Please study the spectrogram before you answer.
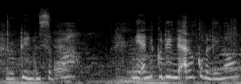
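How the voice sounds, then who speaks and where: A woman's voice: sits high, steady tone, racing, soft background music. An actress playing a petulant, sulky young girlfriend in a Cebuano Bisaya radio drama. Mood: snippy, defiant. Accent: Cebuano Bisaya, Philippines.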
